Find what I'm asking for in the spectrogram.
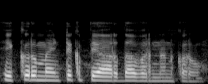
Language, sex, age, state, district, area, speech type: Punjabi, male, 18-30, Punjab, Bathinda, rural, read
